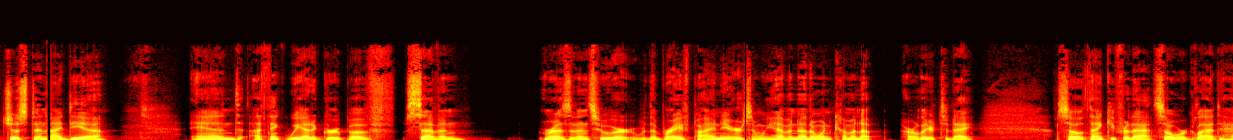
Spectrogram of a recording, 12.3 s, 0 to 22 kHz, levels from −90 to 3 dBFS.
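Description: At 0.47 s and 7.44 s the speech drops to silence for 43 ms and 21 ms, likely a Bluetooth dropout. It resumes further along rather than picking up where it stopped, as a buffer stall would.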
